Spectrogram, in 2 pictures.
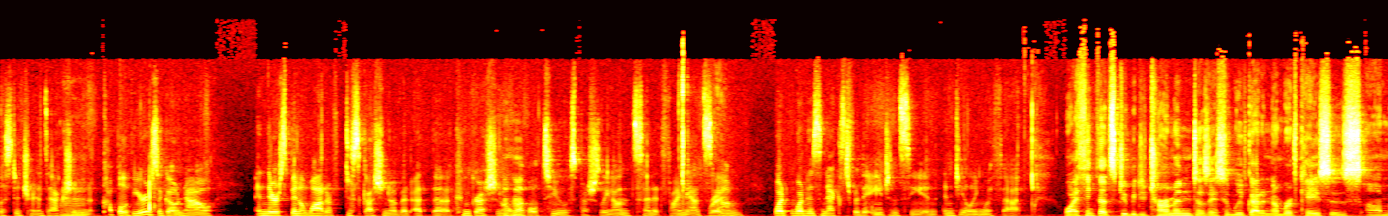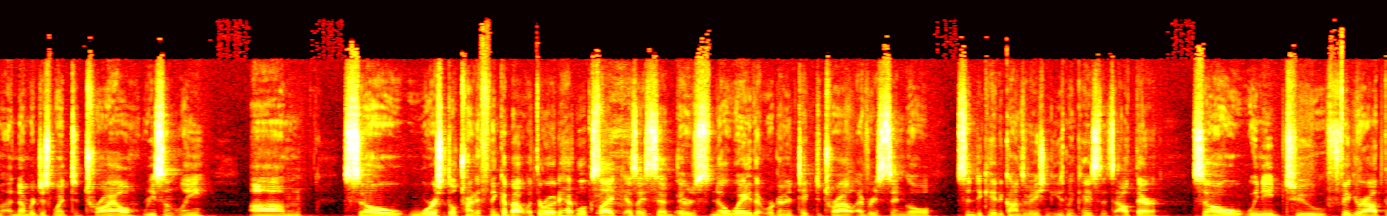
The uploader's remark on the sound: A bit of Q&A with the forum audience.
